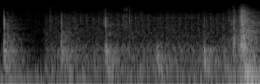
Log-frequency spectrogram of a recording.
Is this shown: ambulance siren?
no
